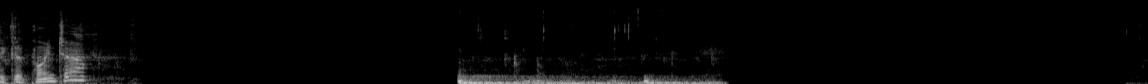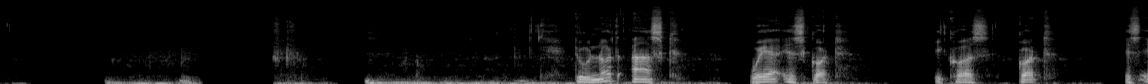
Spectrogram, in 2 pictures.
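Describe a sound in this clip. A middle-aged man talks calmly and close to a microphone, with pauses.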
